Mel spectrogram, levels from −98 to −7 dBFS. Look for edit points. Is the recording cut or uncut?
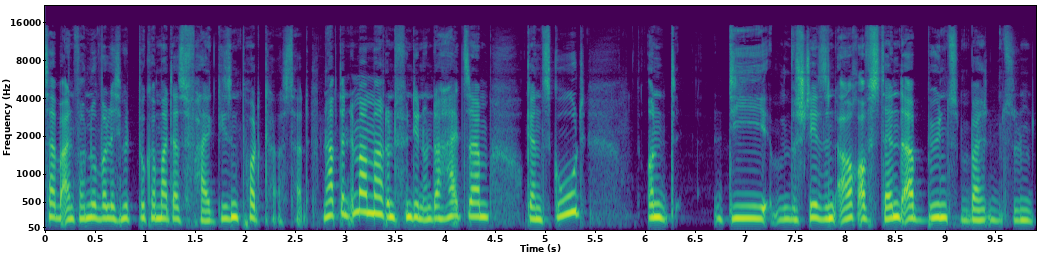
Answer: cut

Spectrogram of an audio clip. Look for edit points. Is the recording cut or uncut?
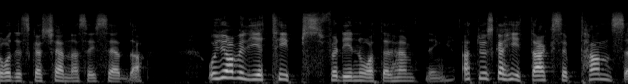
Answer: uncut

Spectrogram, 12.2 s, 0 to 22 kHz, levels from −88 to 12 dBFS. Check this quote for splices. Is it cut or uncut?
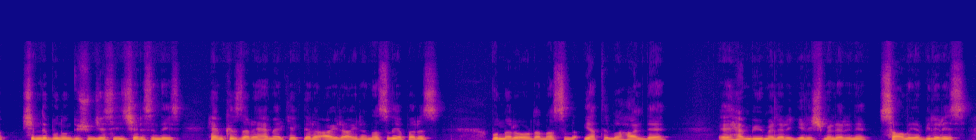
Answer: uncut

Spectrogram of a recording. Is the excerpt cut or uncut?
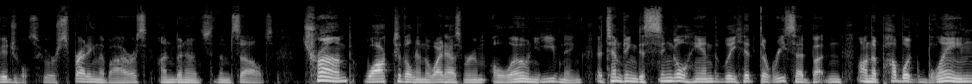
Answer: cut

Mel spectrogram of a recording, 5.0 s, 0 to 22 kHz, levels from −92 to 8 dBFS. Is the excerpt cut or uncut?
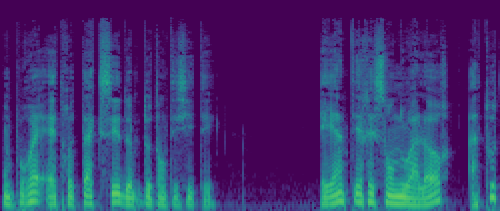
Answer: cut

